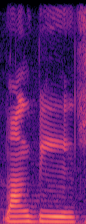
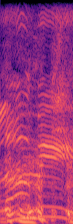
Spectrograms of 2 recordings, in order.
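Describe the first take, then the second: First: It is said flatly, without enthusiasm. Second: It is said with lively enthusiasm.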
